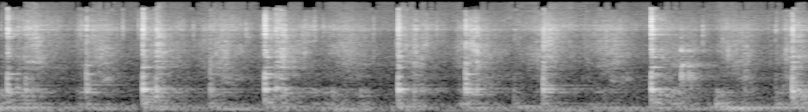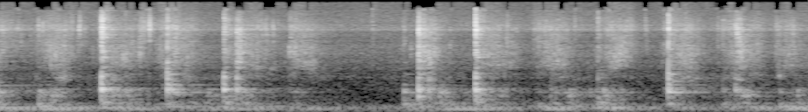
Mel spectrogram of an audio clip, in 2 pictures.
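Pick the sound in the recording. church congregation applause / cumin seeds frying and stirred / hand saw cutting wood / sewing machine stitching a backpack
cumin seeds frying and stirred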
